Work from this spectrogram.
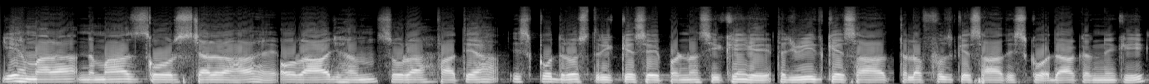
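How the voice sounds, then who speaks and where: A man teaching recitation step by step, spelling out letters and vowel marks and then chanting each word slowly, with a Pakistani Urdu accent. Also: fairly low pitch, level tone, smooth. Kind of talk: slow, step-by-step recitation lesson.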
